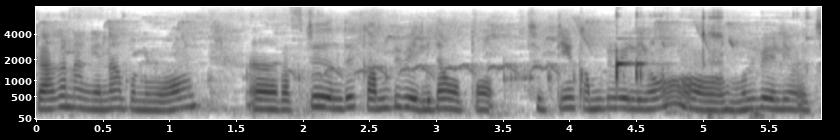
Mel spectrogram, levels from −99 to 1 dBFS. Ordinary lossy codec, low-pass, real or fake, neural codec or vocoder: none; none; real; none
